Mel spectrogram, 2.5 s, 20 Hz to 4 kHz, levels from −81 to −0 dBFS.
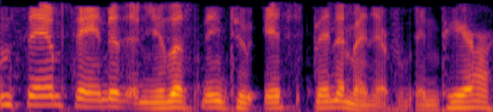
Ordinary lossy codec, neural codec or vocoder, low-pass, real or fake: MP3, 32 kbps; codec, 16 kHz in and 24 kHz out, 2.2 kbps, FireRedTTS-2 codec; 3.6 kHz; fake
